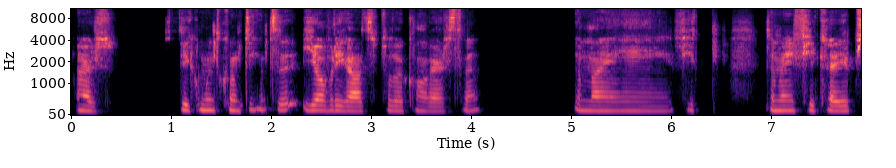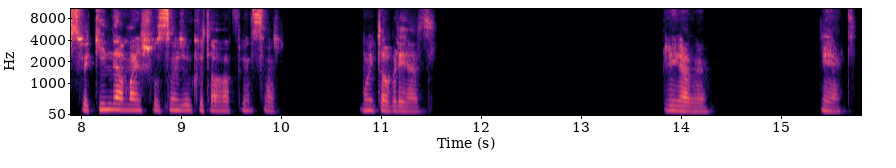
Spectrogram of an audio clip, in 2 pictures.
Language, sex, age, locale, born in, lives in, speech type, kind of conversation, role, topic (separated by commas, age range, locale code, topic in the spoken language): Portuguese, male, 20-24, pt-PT, Portugal, Portugal, conversation, unstructured, none, Você acha que as redes sociais criam mais problemas do que soluções?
